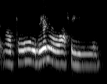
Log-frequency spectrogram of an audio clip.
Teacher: من غفور الرحیم، غفور رحیم نہیں پڑھا جائے گا بلکہ را کی جو آواز ہے اگلی را میں داخل ہو جائے گی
